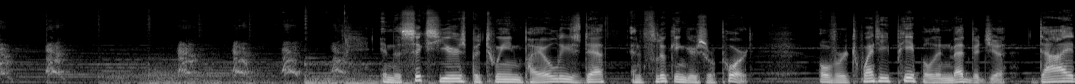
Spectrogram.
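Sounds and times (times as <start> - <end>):
large dog barking: 0.0 - 0.8, 1.8 - 3.6
low rumbling background: 1.2 - 8.2
speech: 3.8 - 7.6, 8.2 - 10.7.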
